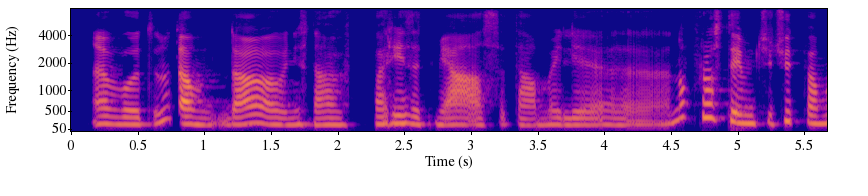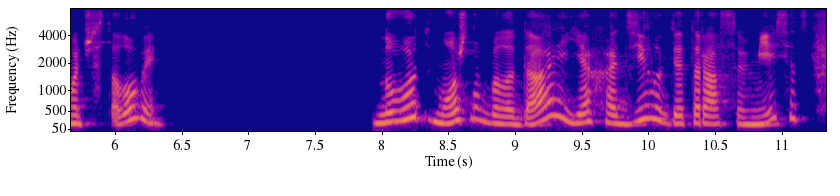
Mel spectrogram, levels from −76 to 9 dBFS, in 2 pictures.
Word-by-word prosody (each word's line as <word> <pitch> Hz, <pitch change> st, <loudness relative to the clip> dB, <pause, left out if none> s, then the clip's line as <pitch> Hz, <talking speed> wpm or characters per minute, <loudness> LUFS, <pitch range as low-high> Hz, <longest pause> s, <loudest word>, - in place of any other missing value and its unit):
а, 190 Hz, +1 st, +1 dB
вот, 175 Hz, -1 st, -1 dB
ну, 240 Hz, +9 st, -4 dB
там, 180 Hz, 0 st, +4 dB
да, 175 Hz, -1 st, +4 dB
не 165 Hz, +2 st, -4 dB
знаю, 165 Hz, -1 st, -2 dB
в -, -, -13 dB, 0.2 s
порезать 185 Hz, -1 st, -1 dB
мясо 165 Hz, -1 st, 0 dB
там 160 Hz, -1 st, -5 dB
или, 165 Hz, -1 st, -3 dB
э, 160 Hz, -, -6 dB
ну, 315 Hz, +10 st, -1 dB
просто 335 Hz, -6 st, +3 dB
им 200 Hz, -3 st, +3 dB
чуть-чуть 200 Hz, +6 st, -4 dB
помочь 195 Hz, -2 st, +2 dB
в -, -, -10 dB
столовой. 260 Hz, -, -1 dB, 1.5 s
Ну, 215 Hz, +4 st, +2 dB
вот, 315 Hz, +3 st, +2 dB
можно 250 Hz, +6 st, +1 dB
было, 195 Hz, -6 st, 0 dB
да, 175 Hz, -, +3 dB
и 360 Hz, -6 st, +1 dB
я 220 Hz, +1 st, +1 dB
ходила 235 Hz, -, 0 dB
где-то 195 Hz, -1 st, -1 dB
раз 185 Hz, -1 st, 0 dB
в 180 Hz, -, -4 dB
месяц, 225 Hz, -, -2 dB
190 Hz, 170 wpm, -23 LUFS, 170-230 Hz, 1.5 s, там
